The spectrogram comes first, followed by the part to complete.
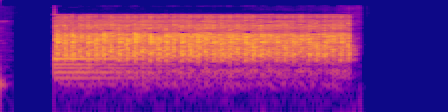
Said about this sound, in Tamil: இங்க பாருங்க நான் எப்படி இந்த டிராக்டரை ஓட்டுறேன்னு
